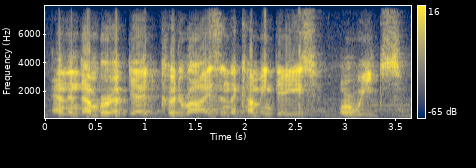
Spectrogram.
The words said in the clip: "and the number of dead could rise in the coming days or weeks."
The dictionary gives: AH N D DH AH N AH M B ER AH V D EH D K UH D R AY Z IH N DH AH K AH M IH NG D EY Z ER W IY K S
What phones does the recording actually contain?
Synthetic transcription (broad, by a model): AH N DH AH N AH M B ER AH V D EH D K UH D R AY Z IH N DH AH K AH M IH NG D EY Z ER W IY K S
